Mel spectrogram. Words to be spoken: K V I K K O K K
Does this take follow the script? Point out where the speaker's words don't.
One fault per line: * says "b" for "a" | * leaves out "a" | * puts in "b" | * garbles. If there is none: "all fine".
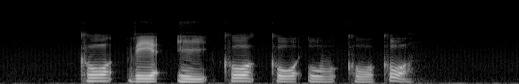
all fine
